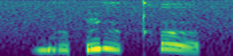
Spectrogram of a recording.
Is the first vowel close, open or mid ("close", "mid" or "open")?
close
